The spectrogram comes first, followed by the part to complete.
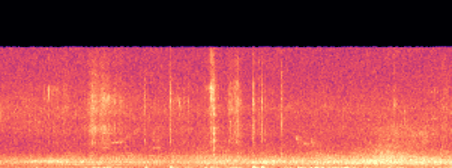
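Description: Steady outdoor hiss of wind in the trees, growing slightly louder, with a few dull low knocks around the middle.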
